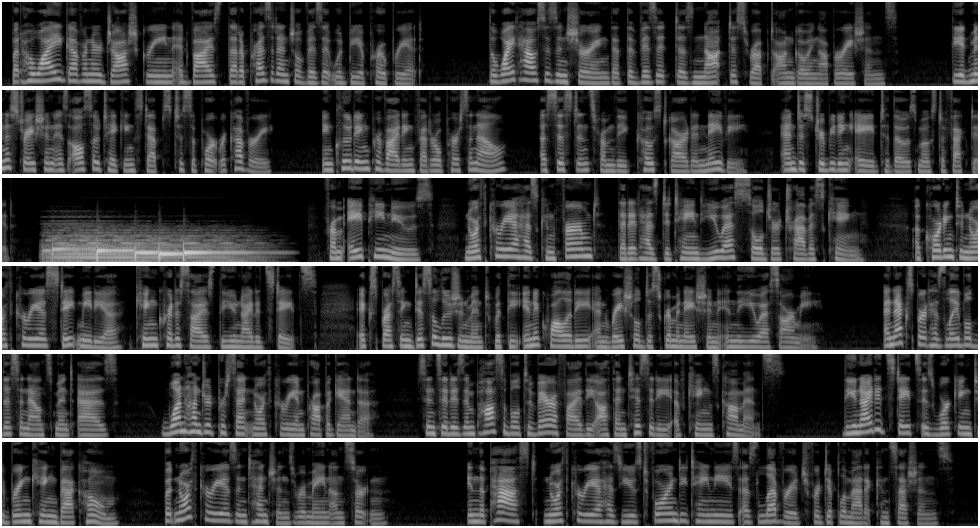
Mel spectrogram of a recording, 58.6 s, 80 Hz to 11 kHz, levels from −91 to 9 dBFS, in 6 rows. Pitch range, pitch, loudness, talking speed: 175-220 Hz, 195 Hz, -32 LUFS, 145 wpm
